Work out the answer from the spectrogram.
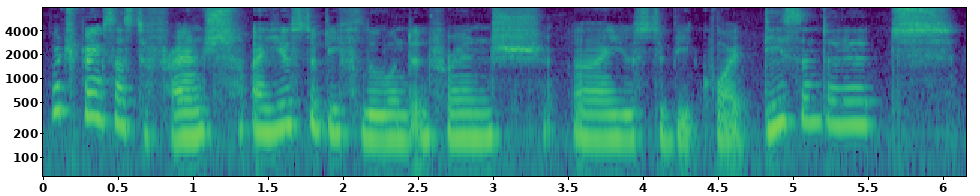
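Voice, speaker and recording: Slow, gravelly-voiced German woman chatting. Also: mid-range voice, expressive. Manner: chatty, self-deprecating, laughs often. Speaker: craft channel host. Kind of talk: casual chat to camera.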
